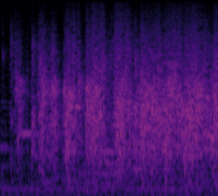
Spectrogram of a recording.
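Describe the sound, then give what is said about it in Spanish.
Audience applause following a song: a dense, steady wash of many hands clapping that holds at an even level from start to end, with no voices over it. “Los aplausos”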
